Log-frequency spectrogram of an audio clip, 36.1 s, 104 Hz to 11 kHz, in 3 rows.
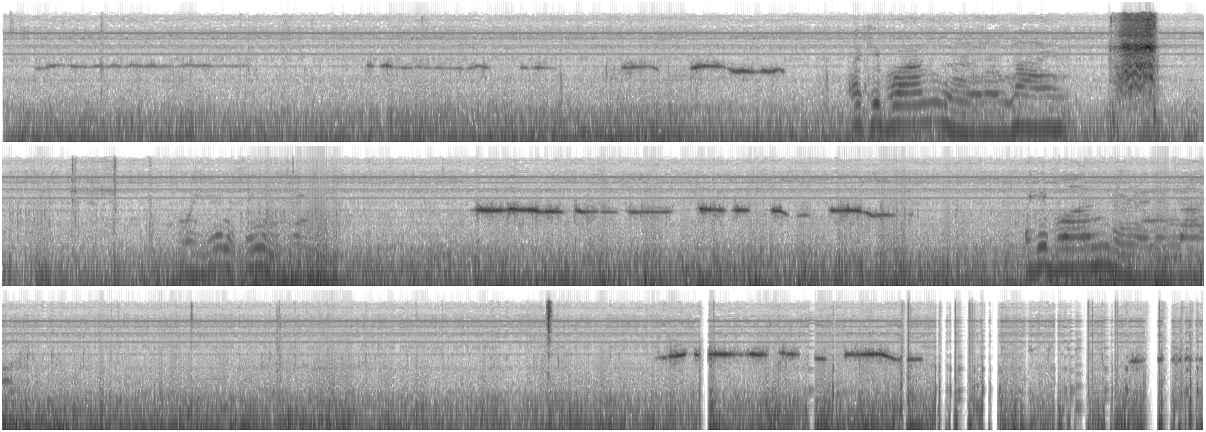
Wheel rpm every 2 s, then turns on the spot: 0, 0, 0, 0, 0, 0, 0, 0, 0, 0, 0, 0, 0, 0, 0, 0, 0, 0.
none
